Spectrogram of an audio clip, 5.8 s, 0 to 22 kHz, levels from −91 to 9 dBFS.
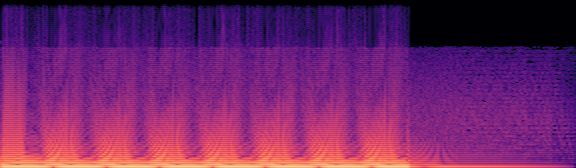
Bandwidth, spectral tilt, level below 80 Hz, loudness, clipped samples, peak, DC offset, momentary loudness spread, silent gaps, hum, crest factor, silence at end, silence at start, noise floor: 10.5 kHz; -4 dB/octave; -44 dBFS; -3 LUFS; 20%; 0 dBFS; 4%; 17 LU; none; none; 4 dB; 0.4 s; 0 s; -32 dBFS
